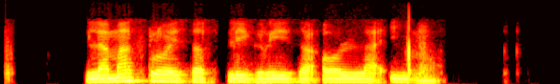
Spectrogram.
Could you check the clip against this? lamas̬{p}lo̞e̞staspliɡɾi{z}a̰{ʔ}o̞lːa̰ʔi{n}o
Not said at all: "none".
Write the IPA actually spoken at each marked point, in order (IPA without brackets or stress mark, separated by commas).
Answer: k, z, ʔ, n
